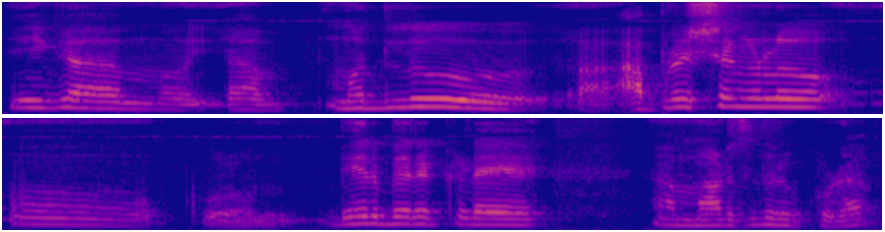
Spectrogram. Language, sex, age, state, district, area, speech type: Kannada, male, 45-60, Karnataka, Mysore, urban, spontaneous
